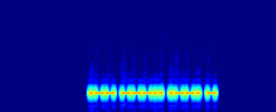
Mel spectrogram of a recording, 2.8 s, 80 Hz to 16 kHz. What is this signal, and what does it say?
Morse code, heard as a keyed tone, about 43 wpm, 700 Hz. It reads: W8PT
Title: USA Call Signs - 4x Character Spacing - 45wpm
